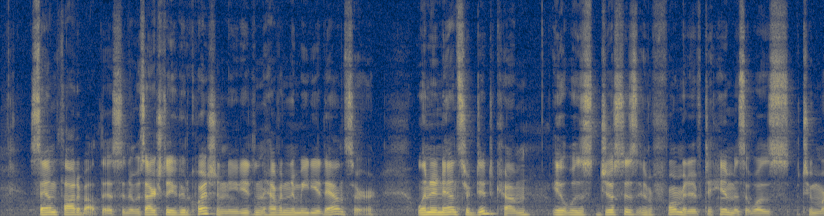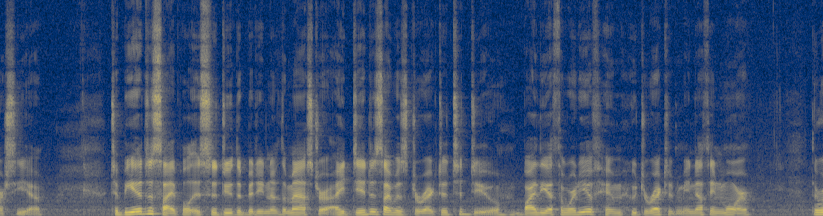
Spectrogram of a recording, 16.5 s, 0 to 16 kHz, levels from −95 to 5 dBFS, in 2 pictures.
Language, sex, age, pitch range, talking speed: English, male, 20-39, 125-150 Hz, 240 wpm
